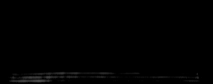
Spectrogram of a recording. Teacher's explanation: The V is very noisy because we add something when we make the sound for the V. We add our voice. Now, you can feel the voice being added to that by putting your fingers right here, and you'll feel it vibrate a little bit.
